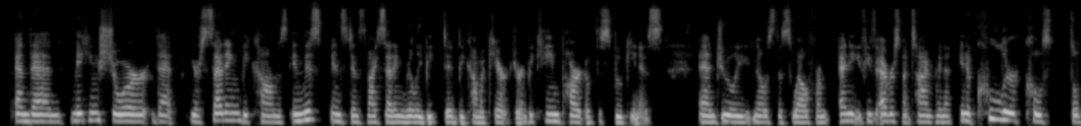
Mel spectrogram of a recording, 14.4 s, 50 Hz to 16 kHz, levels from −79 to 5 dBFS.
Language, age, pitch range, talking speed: English, 30-49, 180-225 Hz, 180 wpm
